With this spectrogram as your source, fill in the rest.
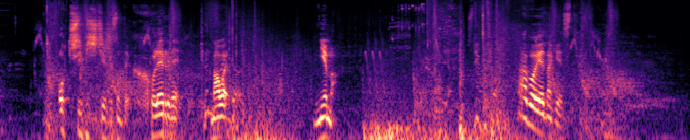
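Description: Magic spells crackle and burst in quick blasts.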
